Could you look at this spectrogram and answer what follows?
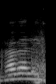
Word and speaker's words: gradually: So how do we pronounce the D? Gradually, like j. J. No, like John. Gradually. Gradually. And crazy, no? You see a D, but you say j.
